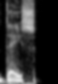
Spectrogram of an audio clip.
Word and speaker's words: Deace: And the great Steve Dace, it's spelled D-E-A-C-E. So it looks like Dees, but he pronounces Dace.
